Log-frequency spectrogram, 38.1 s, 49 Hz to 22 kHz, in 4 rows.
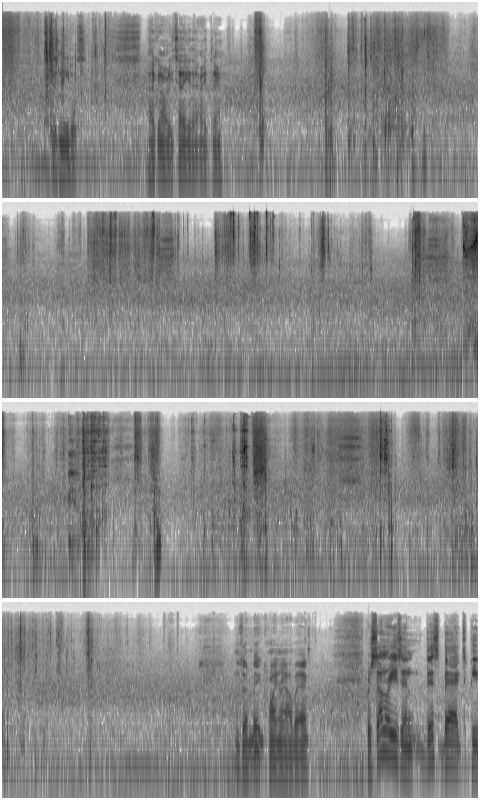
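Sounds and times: small items rummaged scraping: 0.0 - 2.4, 5.0 - 17.0, 17.6 - 31.0.

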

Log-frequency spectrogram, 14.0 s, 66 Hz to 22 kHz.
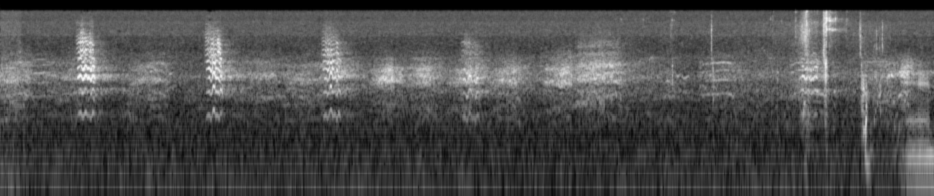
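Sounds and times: soft animal calling: 0.0 - 11.2, 11.8 - 14.0
animal crying: 11.8 - 13.8.

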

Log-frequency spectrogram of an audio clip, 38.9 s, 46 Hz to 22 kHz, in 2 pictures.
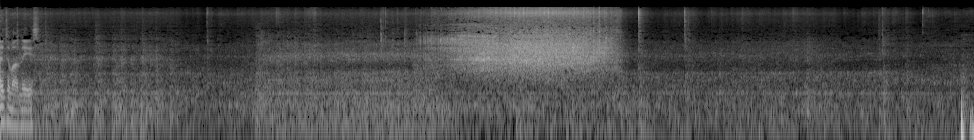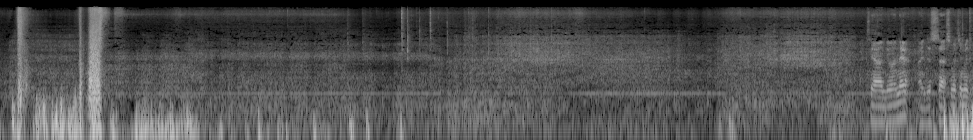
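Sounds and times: model train wheels rattling: 5.1 - 12.6, 24.1 - 38.9.

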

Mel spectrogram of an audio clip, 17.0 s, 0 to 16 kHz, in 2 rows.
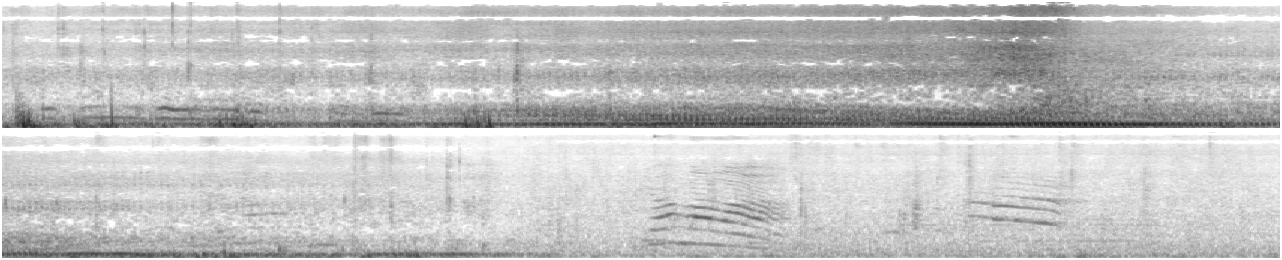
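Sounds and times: motorcycle engine passing: 1.0 - 12.0.

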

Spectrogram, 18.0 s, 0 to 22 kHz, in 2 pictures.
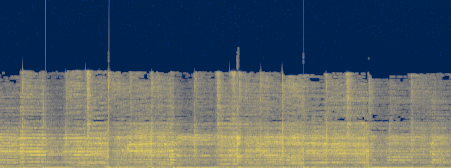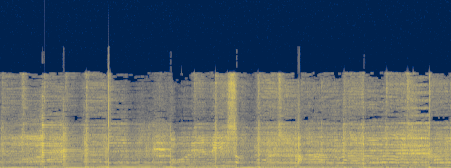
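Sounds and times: instrumental accompaniment: 0.0 - 18.0
choir singing: 2.0 - 10.9.

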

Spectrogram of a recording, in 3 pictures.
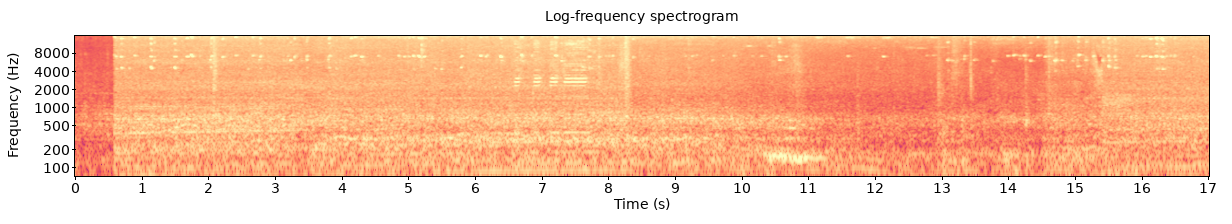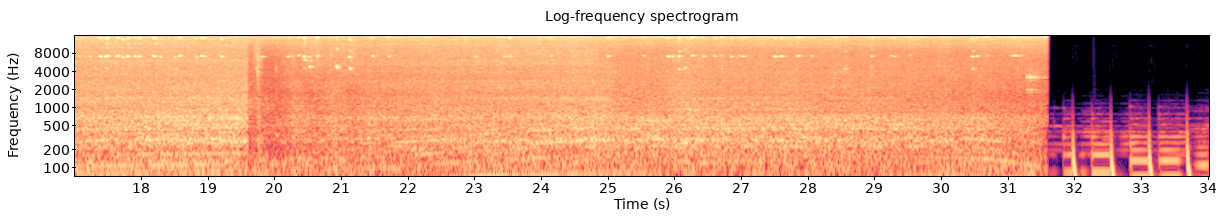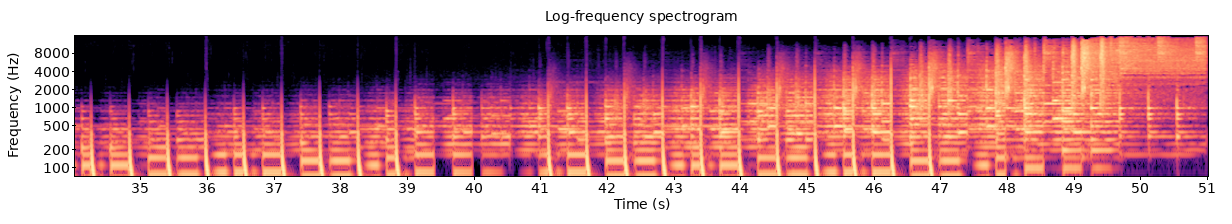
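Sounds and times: bus engine rumble: 0.0 - 31.6
hiss of tyres and rain: 0.0 - 31.6
short high beeps: 5.2 - 7.9, 31.2 - 31.6.

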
